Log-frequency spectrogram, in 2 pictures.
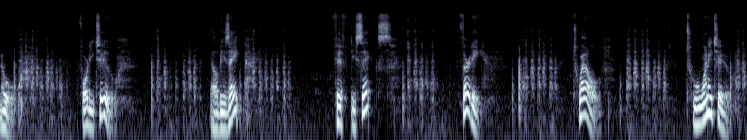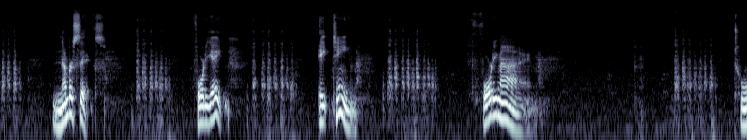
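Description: A handheld scraper scratches the coating off a paper lottery ticket.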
